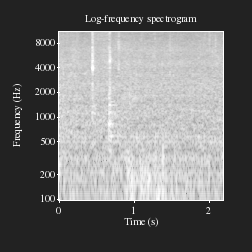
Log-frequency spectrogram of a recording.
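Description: Two light clicks from the motorcycle's ignition key being turned off and back on, over a low steady background.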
